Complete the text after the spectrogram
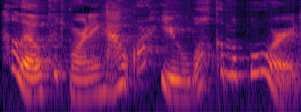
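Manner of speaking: polished, sing-song corporate sales voice. Demonstrating the voice people use when working, corporate sales voice. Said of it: "you have your corporate sales. ... Voice".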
